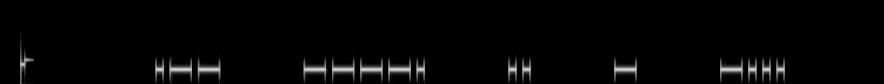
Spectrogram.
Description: Morse code, heard as a keyed tone, about 17 wpm, spaced as for 8 wpm, 700 Hz. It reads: W9ITB
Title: USA Call Signs - 4x Character Spacing - 17wpm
